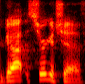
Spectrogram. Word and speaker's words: Sergachev: DK he's not expensive and you said Ser sergachev almost missed it up but we're not we don't get any rights 100% pronunciation right sergachev uh he kind of owns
